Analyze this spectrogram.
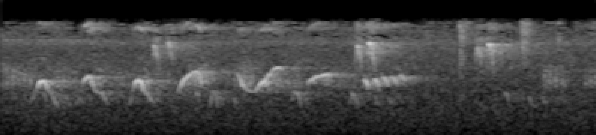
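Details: Juvenile white-rumped shama from the forest delivering a fast string of looping, slurred whistles, each rising then falling, a few per half-second, followed by softer high notes.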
